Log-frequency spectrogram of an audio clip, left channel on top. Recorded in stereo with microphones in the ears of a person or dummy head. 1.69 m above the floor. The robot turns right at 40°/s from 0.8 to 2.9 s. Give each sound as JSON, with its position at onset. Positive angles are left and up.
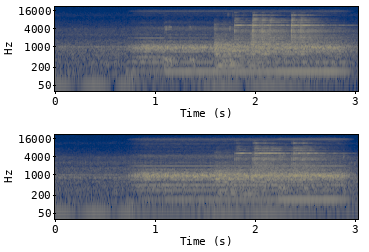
{"t": 1.6, "sound": "a doorbell", "azimuth_deg": 20, "distance_m": 4.0}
